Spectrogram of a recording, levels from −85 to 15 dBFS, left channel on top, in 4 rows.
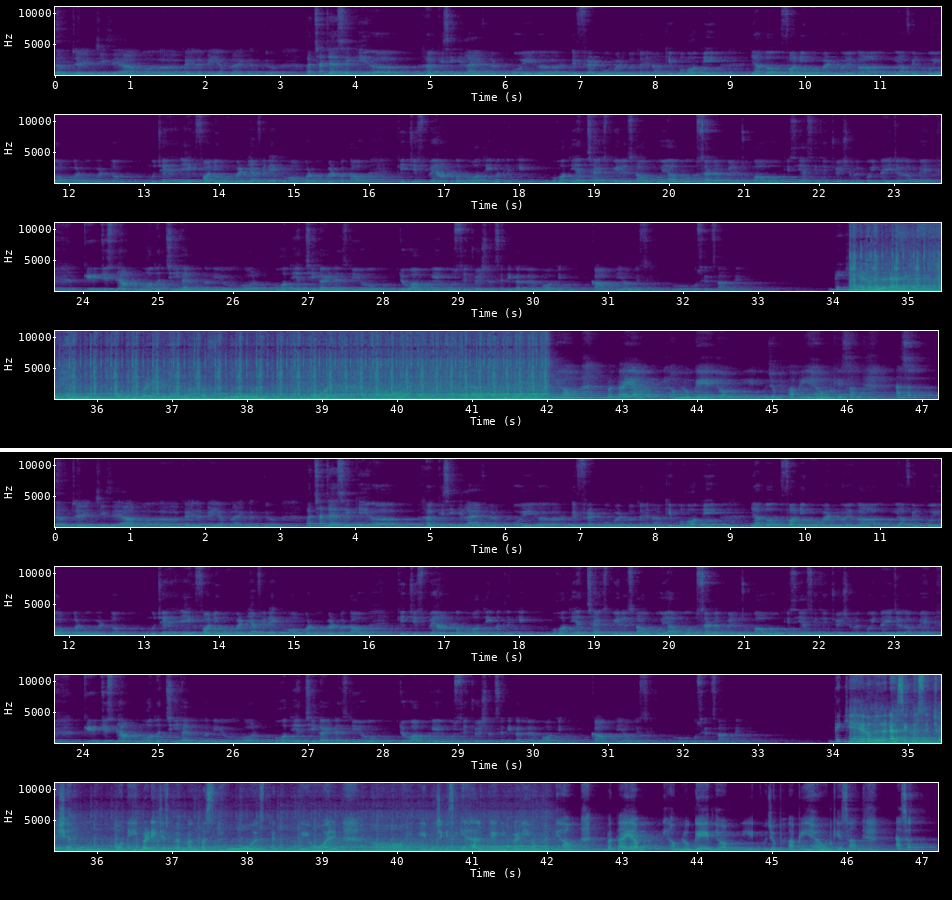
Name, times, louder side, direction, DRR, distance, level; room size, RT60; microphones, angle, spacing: voice 1, 0.0-30.4 30.8-31.5 31.8-32.8, equal, 5° right, 1 dB, 0.8 m, -41 dB
voice 2, 33.9-43.3 43.5-46.9, right 2 dB, 85° right, 7 dB, 0.7 m, -31 dB
sound 1, 34.2-42.1, left 4 dB, 55° left, 0.4 m, -29 dB
9.5 x 5.5 x 6.1 m, 2.5 s
head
